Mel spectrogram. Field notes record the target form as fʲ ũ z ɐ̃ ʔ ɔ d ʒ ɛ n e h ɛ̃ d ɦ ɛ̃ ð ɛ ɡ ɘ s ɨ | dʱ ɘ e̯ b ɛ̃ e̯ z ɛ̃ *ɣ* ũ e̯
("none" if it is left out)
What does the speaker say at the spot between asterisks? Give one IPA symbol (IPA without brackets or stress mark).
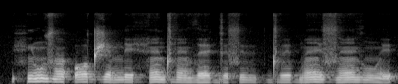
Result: ɣ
